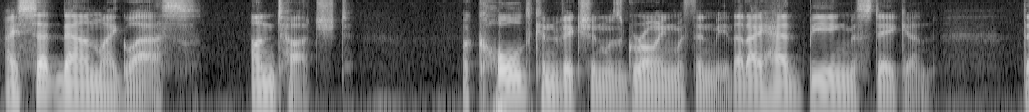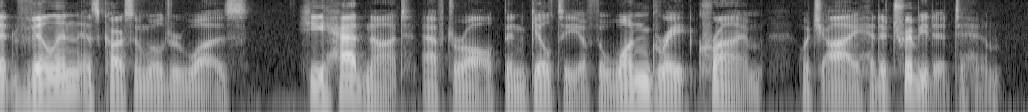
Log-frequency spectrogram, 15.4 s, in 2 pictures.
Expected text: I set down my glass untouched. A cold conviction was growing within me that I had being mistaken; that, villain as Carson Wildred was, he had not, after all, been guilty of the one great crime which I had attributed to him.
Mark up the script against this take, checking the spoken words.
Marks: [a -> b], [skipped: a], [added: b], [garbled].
I set down my glass untouched. A cold conviction was growing within me that I had being mistaken; that, villain as Carson Wildred was, he had not, after all, been guilty of the one great crime which I had attributed to him.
